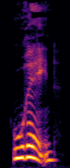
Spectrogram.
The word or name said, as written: uren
